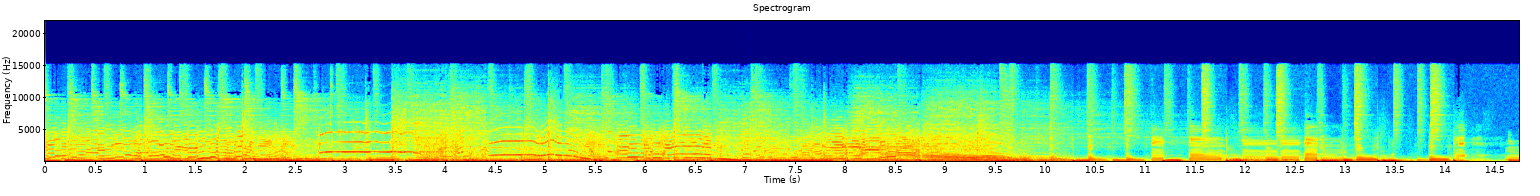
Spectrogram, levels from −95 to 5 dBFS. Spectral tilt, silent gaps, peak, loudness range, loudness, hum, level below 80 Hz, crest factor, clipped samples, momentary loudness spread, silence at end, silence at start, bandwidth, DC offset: -5.5 dB/octave; none; 0 dBFS; 4 LU; -12 LUFS; none; -20 dBFS; 12 dB; under 0.1%; 6 LU; 0 s; 0 s; 15.5 kHz; under 0.1%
